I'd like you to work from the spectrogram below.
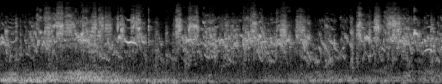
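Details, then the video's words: Budgerigars in a happy mood keep up a dense stream of high, scratchy chirps and squeaky warbles without pause. "Happy Budgie chirping sounds"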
